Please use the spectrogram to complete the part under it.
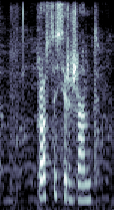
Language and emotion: Russian, neutral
